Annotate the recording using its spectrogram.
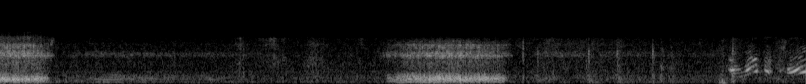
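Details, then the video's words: Pet dog named Delilah asleep, snoring as loud as a human: two broad, noisy snore bursts about three seconds apart, quiet breathing between, with a faint rustle near the end. "My Delilah Snoring"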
